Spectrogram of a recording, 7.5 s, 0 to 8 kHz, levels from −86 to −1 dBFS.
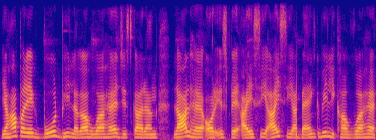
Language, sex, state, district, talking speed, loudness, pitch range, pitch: Hindi, male, Jharkhand, Ranchi, 165 wpm, -19 LUFS, 175-205 Hz, 180 Hz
